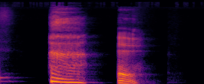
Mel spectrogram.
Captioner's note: sigh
